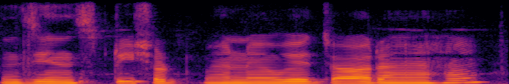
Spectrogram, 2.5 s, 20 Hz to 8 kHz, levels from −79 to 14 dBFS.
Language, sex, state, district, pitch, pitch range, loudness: Hindi, male, Jharkhand, Palamu, 160 Hz, 155-165 Hz, -16 LUFS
